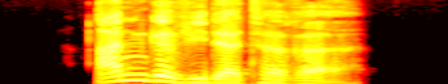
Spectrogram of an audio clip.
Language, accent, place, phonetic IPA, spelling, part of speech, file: German, Germany, Berlin, [ˈanɡəˌviːdɐtəʁə], angewidertere, adjective, De-angewidertere.ogg
- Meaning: inflection of angewidert: 1. strong/mixed nominative/accusative feminine singular comparative degree 2. strong nominative/accusative plural comparative degree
